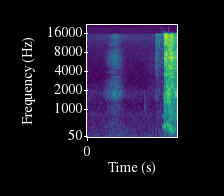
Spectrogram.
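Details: A quiet in-breath, a pause, then one loud explosive sneeze.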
